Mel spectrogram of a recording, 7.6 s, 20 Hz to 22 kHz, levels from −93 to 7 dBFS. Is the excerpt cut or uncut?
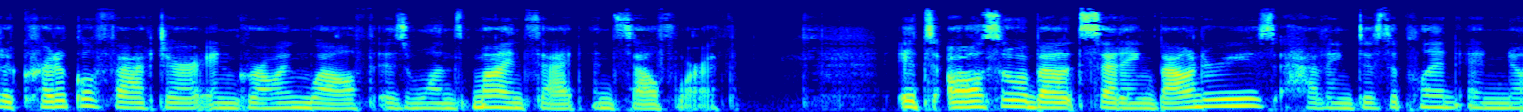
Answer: uncut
